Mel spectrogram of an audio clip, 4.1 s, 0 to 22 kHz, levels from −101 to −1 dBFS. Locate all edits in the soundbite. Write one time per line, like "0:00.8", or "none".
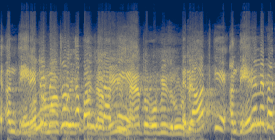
none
